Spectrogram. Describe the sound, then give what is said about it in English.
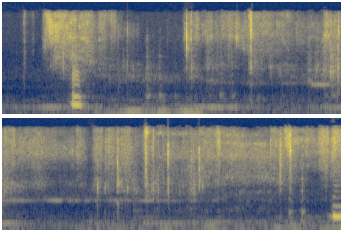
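Pages of paper notes being turned, a run of soft crinkly rustles and flicks over several seconds, with a quiet voice murmuring faintly in the background. “Sorry, I'm just turning pages”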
